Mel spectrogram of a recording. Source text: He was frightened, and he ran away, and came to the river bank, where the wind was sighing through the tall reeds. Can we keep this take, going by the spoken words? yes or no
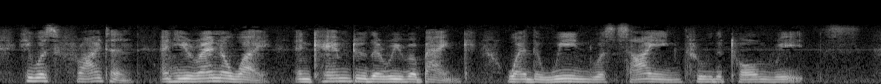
yes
